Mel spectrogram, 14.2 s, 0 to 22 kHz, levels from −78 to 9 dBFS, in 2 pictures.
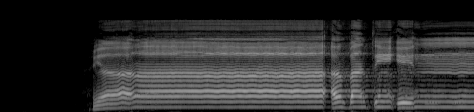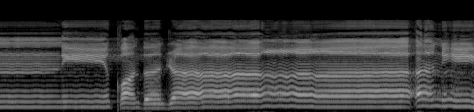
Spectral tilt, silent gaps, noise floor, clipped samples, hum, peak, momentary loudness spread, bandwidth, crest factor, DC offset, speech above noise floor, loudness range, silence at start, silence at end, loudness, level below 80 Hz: -1.5 dB/octave; none; -83 dBFS; under 0.1%; none; -10 dBFS; 7 LU; 11 kHz; 18 dB; under 0.1%; 56 dB; 4 LU; 1.4 s; 0 s; -25 LUFS; -82 dBFS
